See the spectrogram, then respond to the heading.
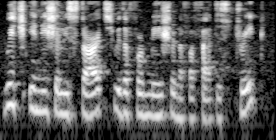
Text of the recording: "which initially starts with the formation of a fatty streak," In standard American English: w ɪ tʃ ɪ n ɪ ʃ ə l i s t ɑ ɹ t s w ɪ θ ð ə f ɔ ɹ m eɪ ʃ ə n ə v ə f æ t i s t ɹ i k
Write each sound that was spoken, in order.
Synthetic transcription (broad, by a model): w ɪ tʃ ɪ n ɪ ʃ ə l i s t ɑ ɹ t s w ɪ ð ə f ɔ ɹ m eɪ ʃ ə n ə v ə f æ t i s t ɹ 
